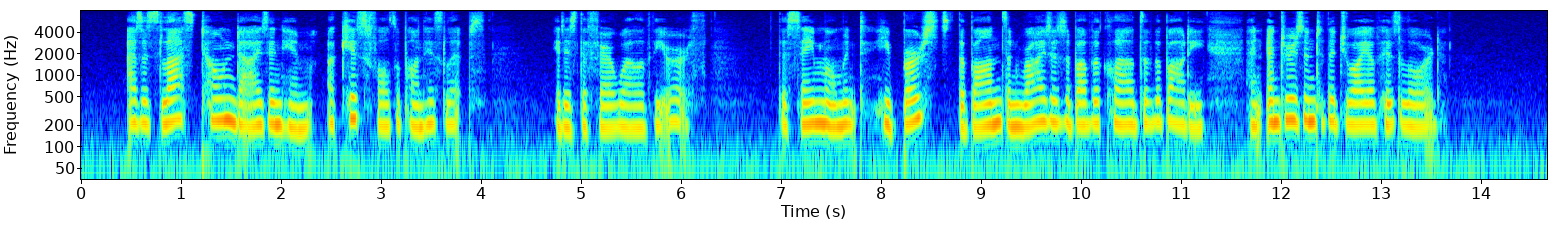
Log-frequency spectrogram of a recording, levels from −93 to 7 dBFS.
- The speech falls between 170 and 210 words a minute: Yes, average, 175 wpm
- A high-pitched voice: Yes, high, 205 Hz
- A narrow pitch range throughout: Yes, narrow, 1.8 semitones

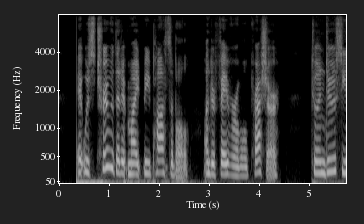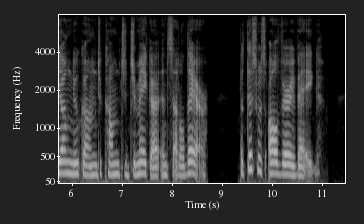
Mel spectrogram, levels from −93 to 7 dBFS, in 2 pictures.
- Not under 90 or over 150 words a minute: Yes, average, 145 wpm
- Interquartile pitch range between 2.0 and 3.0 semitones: Yes, average, 2.7 semitones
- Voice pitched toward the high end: Yes, high, 195 Hz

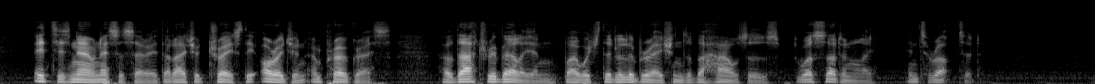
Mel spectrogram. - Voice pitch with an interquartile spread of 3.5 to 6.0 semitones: No, average, 3.1 semitones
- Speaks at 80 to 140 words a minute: Yes, slow, 135 wpm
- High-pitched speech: No, low, 105 Hz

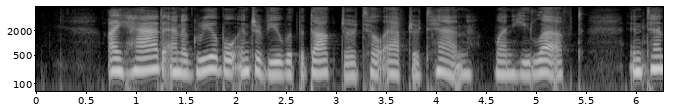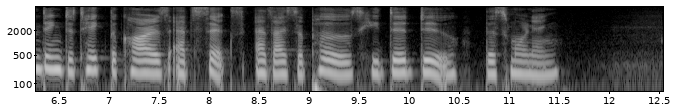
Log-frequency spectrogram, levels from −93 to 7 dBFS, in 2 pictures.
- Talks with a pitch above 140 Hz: Yes, medium, 185 Hz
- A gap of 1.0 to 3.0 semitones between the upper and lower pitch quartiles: Yes, narrow, 2.6 semitones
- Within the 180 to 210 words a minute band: No, average, 140 wpm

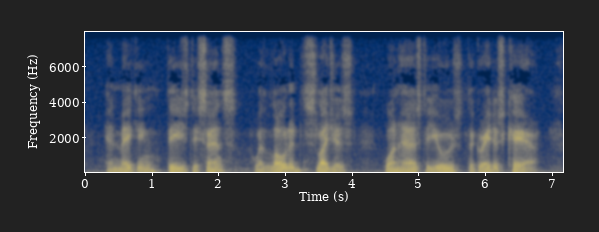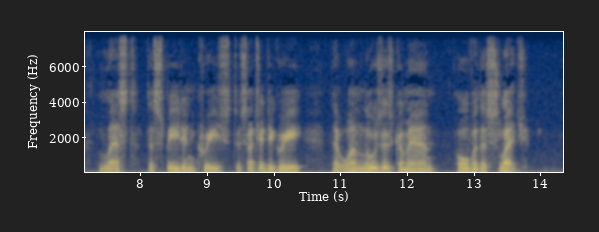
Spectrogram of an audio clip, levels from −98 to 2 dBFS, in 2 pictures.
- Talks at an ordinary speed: No, slow, 120 wpm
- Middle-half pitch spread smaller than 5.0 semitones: Yes, average, 2.9 semitones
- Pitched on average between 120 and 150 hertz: Yes, medium, 140 Hz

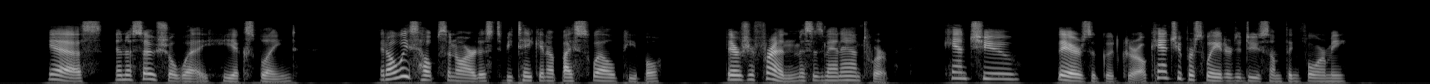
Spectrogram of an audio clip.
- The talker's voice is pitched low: No, medium, 170 Hz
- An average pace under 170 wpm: Yes, average, 160 wpm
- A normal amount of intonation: No, wide, 6.8 semitones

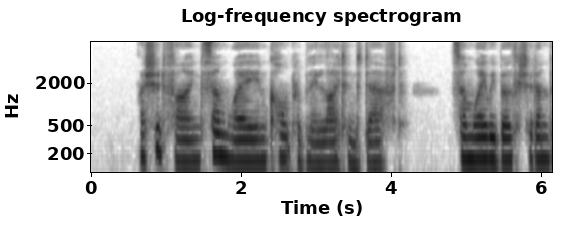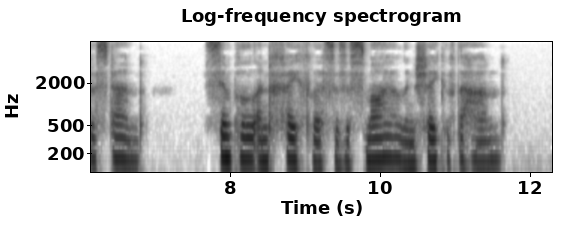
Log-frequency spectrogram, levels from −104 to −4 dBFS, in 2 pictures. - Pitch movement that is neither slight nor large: No, narrow, 1.9 semitones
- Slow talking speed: Yes, slow, 125 wpm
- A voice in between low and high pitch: Yes, medium, 165 Hz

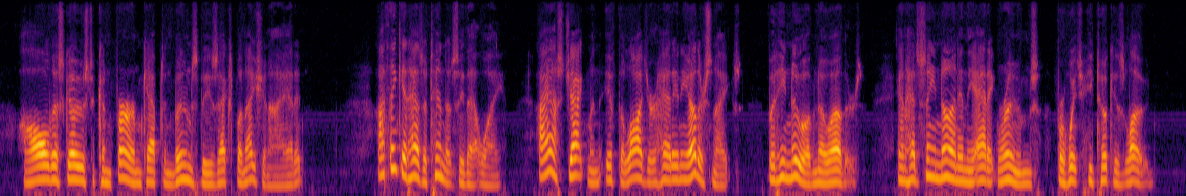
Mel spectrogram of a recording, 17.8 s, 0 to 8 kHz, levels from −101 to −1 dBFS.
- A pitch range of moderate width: Yes, average, 4.6 semitones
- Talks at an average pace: Yes, average, 160 wpm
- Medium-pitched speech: Yes, medium, 150 Hz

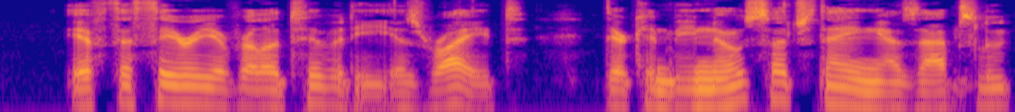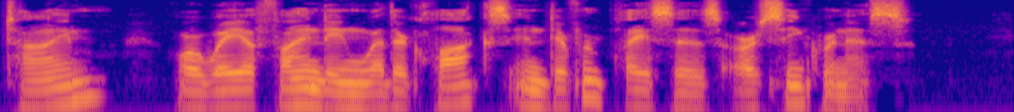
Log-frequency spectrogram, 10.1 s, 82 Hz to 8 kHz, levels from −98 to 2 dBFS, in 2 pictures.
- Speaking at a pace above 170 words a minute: No, average, 160 wpm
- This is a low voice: Yes, low, 105 Hz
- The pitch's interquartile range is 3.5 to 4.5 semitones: Yes, average, 3.8 semitones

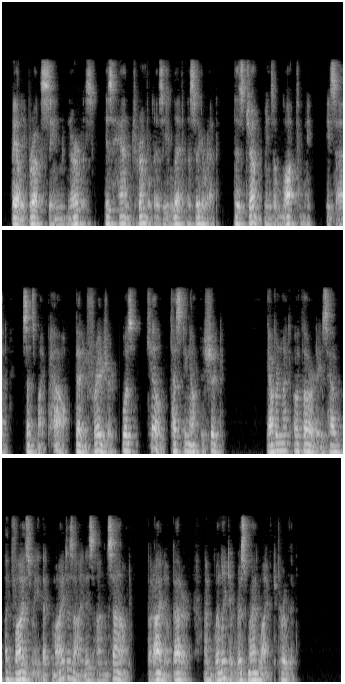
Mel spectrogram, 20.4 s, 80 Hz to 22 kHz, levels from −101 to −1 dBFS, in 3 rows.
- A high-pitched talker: No, low, 120 Hz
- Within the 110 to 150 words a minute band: No, average, 160 wpm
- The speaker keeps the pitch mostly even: Yes, narrow, 2.1 semitones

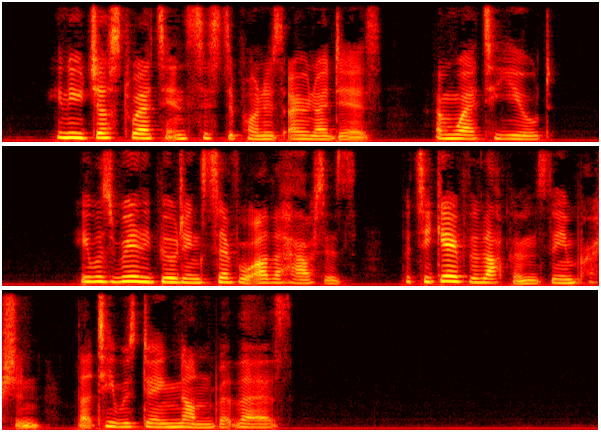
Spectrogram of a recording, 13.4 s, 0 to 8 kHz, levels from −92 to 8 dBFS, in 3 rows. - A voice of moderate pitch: No, high, 220 Hz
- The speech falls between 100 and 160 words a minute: Yes, average, 155 wpm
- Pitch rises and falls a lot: No, average, 4.2 semitones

